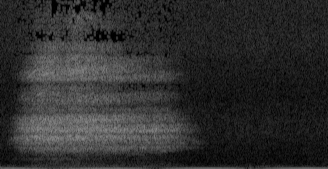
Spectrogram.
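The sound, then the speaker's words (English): A slow, deep belly breath during a guided breathing exercise: a soft, airy inhalation lasting about a second and a half over a low steady hum, followed by quiet. “Three times more. Take a deep belly breath in.”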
